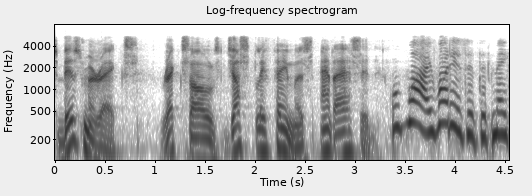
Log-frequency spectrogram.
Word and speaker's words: Bismarex: Bismarex. Is that how you say it? That's right, ma'am. B I S M A-N R E X. Bismarex.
